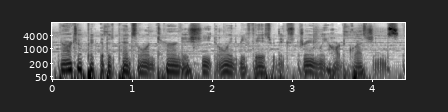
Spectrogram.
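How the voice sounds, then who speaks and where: Super deep guy narrating a fan story, crackly fry, music under him. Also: fast. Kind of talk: scripted fan fiction narration with acted dialogue. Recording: music behind the voice.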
